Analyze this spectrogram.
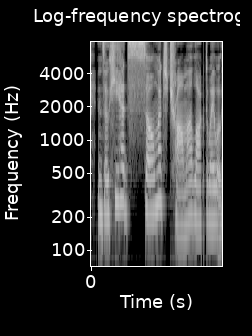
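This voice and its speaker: A woman talks at a fairly quick pace. Hers is an ordinary speaking voice. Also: very clean recording, silent background. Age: 30s. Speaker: dating and relationship coach. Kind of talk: casual chat.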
